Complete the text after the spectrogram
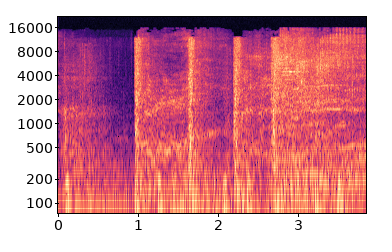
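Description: A sword slashes and strikes with sharp hits.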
